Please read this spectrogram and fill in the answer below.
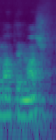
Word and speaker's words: matemática: Vamos falar então a palavra matemática como se estivesse chamando, ó, matemática, matemática. Fica fácil porque está o acento aqui, né? Então se está o acento é ali que está a sílaba tônica, ok? Então nesse caso aqui é o ma que vai ser a nossa sílaba tônica.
